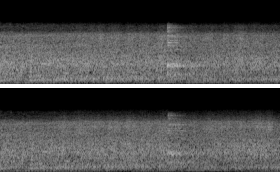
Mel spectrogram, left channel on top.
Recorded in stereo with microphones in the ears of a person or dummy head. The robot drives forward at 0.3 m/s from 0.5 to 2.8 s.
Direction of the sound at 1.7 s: 65° left (ahead or behind).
